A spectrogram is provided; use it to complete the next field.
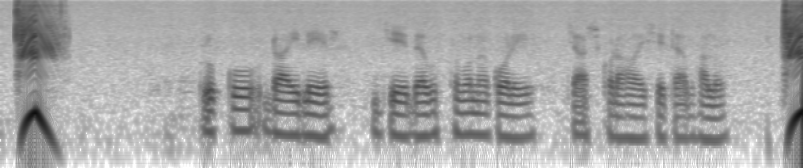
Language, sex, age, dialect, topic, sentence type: Bengali, male, 31-35, Northern/Varendri, agriculture, statement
